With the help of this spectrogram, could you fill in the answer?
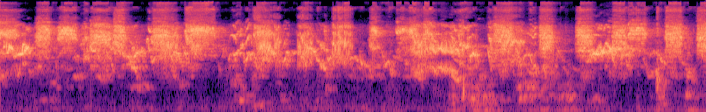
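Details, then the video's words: Budgerigar chatter, steady and loud: overlapping rapid high chirps and warbles running without a break, with faint soft knocks in the second half. "Cute Budgies Chirping Sounds"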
